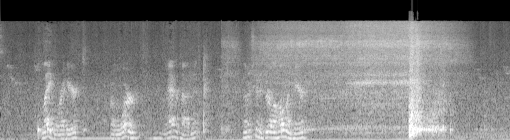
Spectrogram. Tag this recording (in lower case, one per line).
speech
